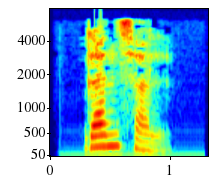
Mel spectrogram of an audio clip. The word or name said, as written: gunsel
